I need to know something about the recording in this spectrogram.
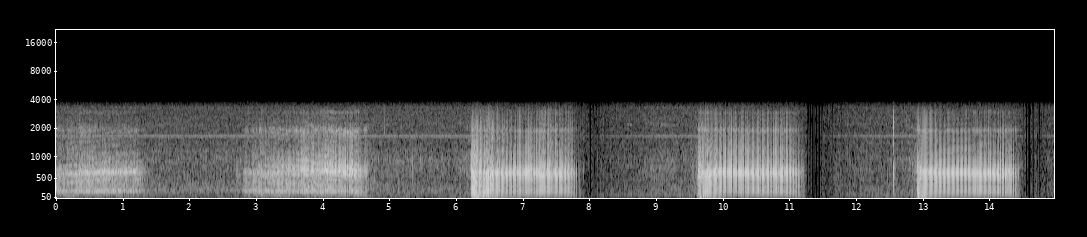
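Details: An adult sleeping on a couch after a two-day drinking bender, snoring: loud, rumbling snores alternating with quieter breaths, about four cycles in fifteen seconds.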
